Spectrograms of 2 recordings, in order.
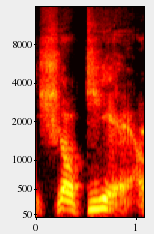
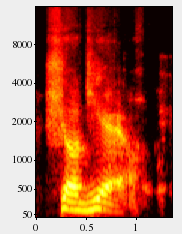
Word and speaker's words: Chaudière: Chaudière. Yeah, nice. Sounds like a French guy saying chowder. Chaudière. Anyway, Chaudière.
